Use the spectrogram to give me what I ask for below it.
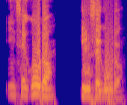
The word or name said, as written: inseguro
